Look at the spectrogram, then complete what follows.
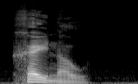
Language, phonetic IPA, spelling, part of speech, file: Polish, [ˈxɛjnaw], hejnał, noun, Pl-hejnał.ogg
